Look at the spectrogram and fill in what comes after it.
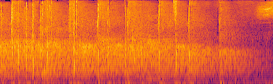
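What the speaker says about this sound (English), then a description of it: "Let's give a quick round of applause for a" A studio audience claps in a sustained round of applause, dense and fairly loud, tapering slightly toward the end, with a voice briefly audible under it.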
